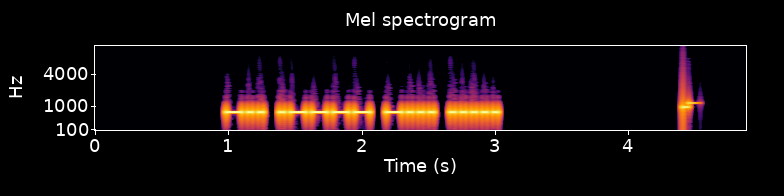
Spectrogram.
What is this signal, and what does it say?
Morse code, heard as a keyed tone, about 30 wpm, 700 Hz. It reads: D1B5
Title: Four Challenging Letter-Number Combinations 30wpm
